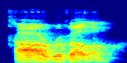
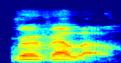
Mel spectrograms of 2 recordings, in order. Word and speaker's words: Revello: Revello. Revello.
